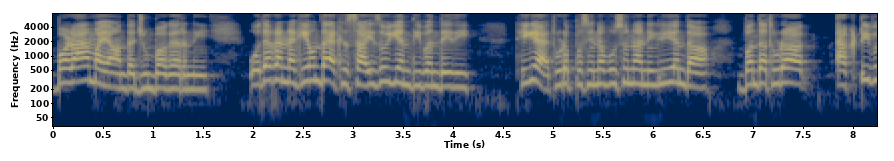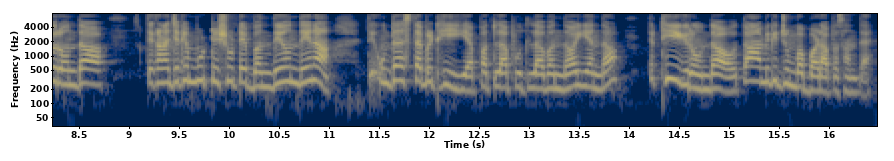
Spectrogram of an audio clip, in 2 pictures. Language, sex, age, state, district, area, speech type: Dogri, female, 30-45, Jammu and Kashmir, Udhampur, urban, spontaneous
